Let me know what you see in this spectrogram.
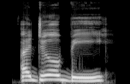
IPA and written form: əˈdoʊ.bi (Adobe)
